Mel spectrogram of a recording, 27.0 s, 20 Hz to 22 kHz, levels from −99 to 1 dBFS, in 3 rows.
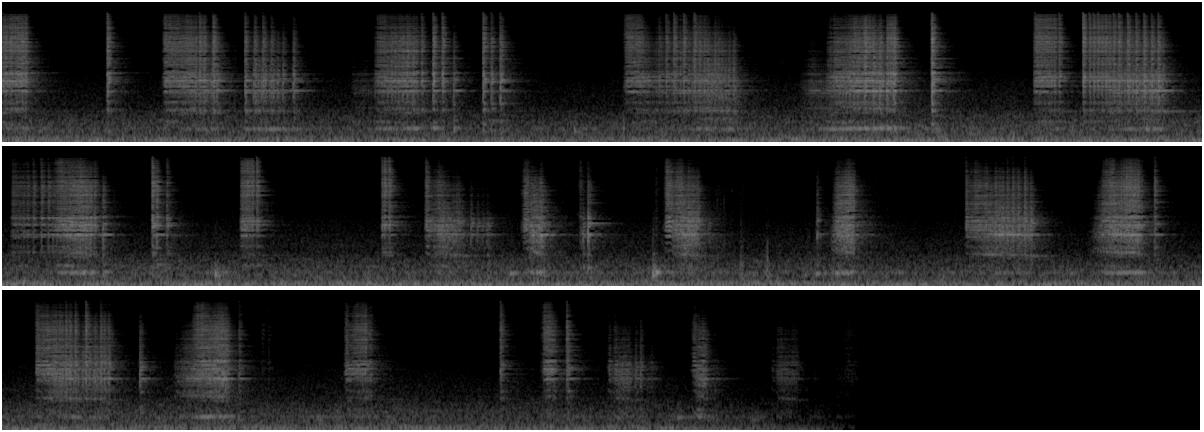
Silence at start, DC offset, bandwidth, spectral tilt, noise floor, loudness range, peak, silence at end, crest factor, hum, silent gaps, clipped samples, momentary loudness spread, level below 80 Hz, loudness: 0 s; under 0.1%; 16 kHz; -1 dB/octave; -76 dBFS; 11 LU; -30 dBFS; 2.6 s; 24 dB; none; none; under 0.1%; 19 LU; -66 dBFS; -52 LUFS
